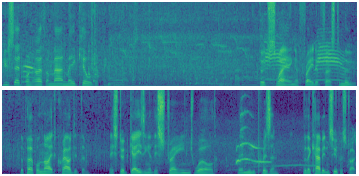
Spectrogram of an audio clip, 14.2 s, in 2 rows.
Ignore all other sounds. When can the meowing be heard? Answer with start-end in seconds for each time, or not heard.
0.3-0.9, 5.2-7.0, 11.8-12.5.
